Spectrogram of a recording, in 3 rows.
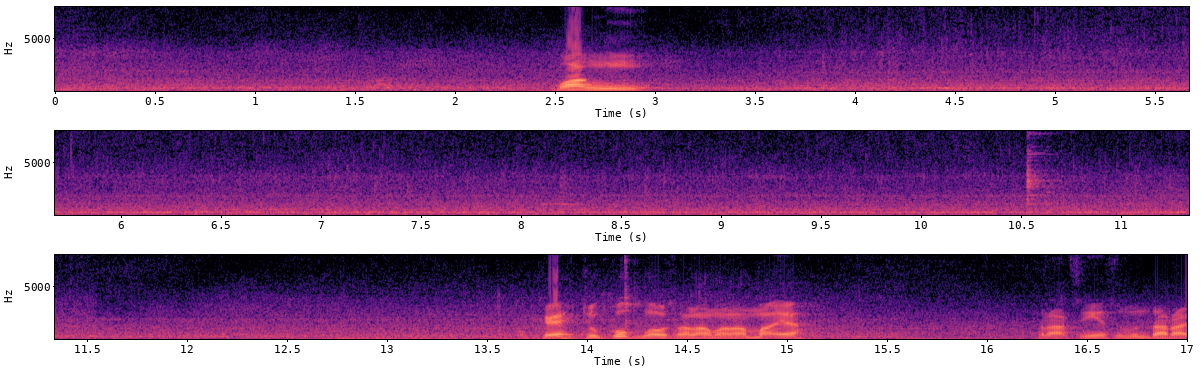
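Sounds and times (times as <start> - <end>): shrimp paste sizzling in oil: 3.4 - 11.6.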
